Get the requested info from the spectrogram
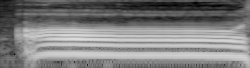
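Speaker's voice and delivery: long drawn-out high "oh"; acted-out feigned casual reaction; playing it off. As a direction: cover the shock with a stretched "oh". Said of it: "had to play it off".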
